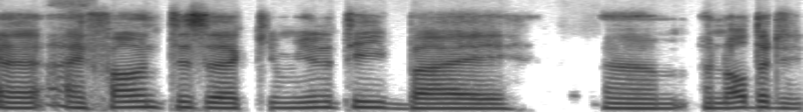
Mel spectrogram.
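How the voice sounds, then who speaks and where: With a non-native accent, the words come at a very slow pace. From Belgium. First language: not English. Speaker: engineering student. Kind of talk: self-introduction in a meeting. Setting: video call. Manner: halting, many fillers.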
